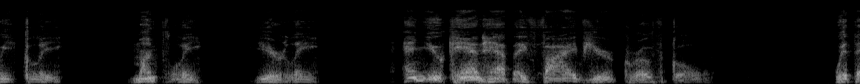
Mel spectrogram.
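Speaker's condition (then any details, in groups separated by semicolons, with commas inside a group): Throat cancer; tracheostomy tube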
